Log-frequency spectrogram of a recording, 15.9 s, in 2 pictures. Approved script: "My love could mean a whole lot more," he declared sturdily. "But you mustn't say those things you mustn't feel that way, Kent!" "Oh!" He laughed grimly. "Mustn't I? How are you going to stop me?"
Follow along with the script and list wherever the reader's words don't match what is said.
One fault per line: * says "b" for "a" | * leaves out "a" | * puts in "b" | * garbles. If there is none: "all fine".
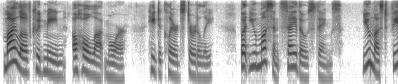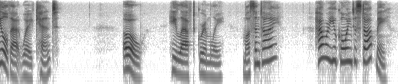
* says "must" for "mustn't"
